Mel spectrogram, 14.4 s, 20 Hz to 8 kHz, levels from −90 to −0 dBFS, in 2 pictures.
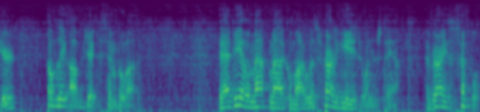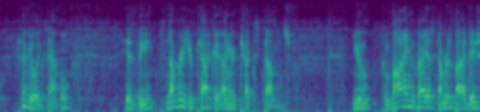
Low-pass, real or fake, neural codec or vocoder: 7.2 kHz; fake; codec, 16 kHz, 4.8 kbps, FACodec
